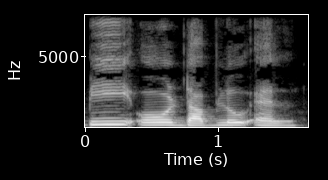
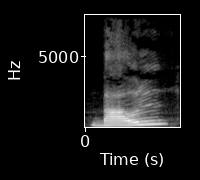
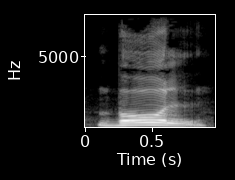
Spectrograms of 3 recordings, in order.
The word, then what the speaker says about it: bowl: use in our home so it is like b o w l so what do you pronounce it most of the people used to say bowel no the correct pronunciation of this word will be Bowl it will be Bowl it is written like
